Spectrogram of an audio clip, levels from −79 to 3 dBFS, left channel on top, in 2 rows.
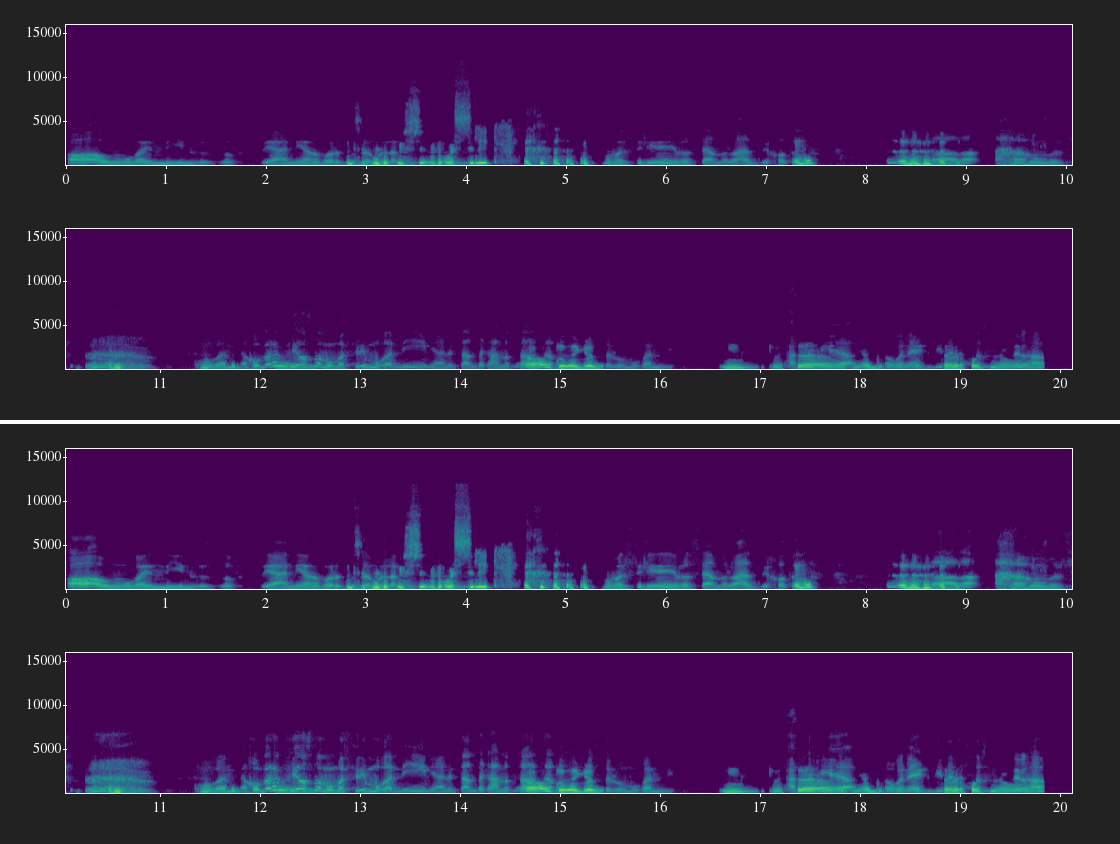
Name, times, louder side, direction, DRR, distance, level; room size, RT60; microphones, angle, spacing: voice 1, 0.0-1.7 2.0-4.1 5.4-7.4 8.6-10.9 11.4-16.1 17.3-18.0 18.2-19.8, right 5 dB, 75° right, 0.8 m, -34 dB
voice 2, 2.8-5.3 7.3-7.5 8.2-8.8 10.5-10.6 11.3-11.5 12.1-12.4 14.5-15.4 16.6-19.8, right 3 dB, 20° right, 0.4 m, -24 dB
head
